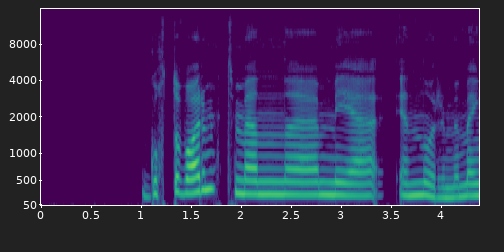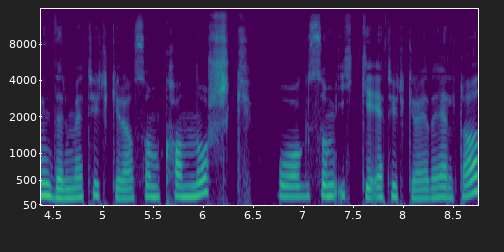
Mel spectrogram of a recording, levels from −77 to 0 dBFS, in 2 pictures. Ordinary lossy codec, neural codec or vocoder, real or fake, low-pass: none; none; real; 14.4 kHz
